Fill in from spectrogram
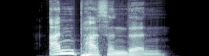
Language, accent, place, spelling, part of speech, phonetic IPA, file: German, Germany, Berlin, anpassenden, adjective, [ˈanˌpasn̩dən], De-anpassenden.ogg
- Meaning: inflection of anpassend: 1. strong genitive masculine/neuter singular 2. weak/mixed genitive/dative all-gender singular 3. strong/weak/mixed accusative masculine singular 4. strong dative plural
